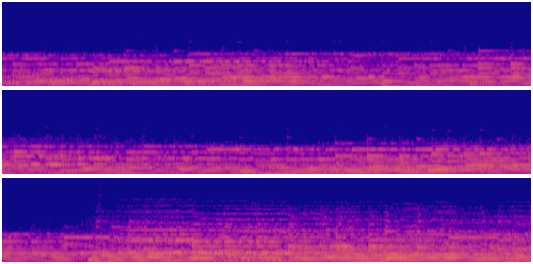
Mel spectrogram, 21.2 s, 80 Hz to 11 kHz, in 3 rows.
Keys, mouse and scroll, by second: 0.2 `, 0.4 space, 0.5 1, 1.2 alt+s, 1.7 4, 1.8 q, 2.3 z, 2.7 b, 4.2 space, 4.4 F4, 4.6 4, 6.0 space, 6.2 `, 6.7 1, 7.6 space, 7.9 F4, 9.2 space, 9.8 4, 10.0 q, 10.7 alt+z, 11.0 ctrl+space, 11.6 space, 11.8 F4, 12.0 4, 12.3 space, 13.3 1, 13.7 alt+c, 16.0 alt+shift+w, 17.2 shift+w, 17.4 4, 17.8 z, 18.3 alt+x, 19.1 shift+h, 20.3-21.1 typing.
